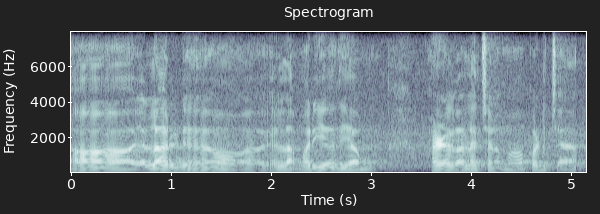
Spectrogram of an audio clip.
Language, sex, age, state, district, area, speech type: Tamil, male, 18-30, Tamil Nadu, Cuddalore, rural, spontaneous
